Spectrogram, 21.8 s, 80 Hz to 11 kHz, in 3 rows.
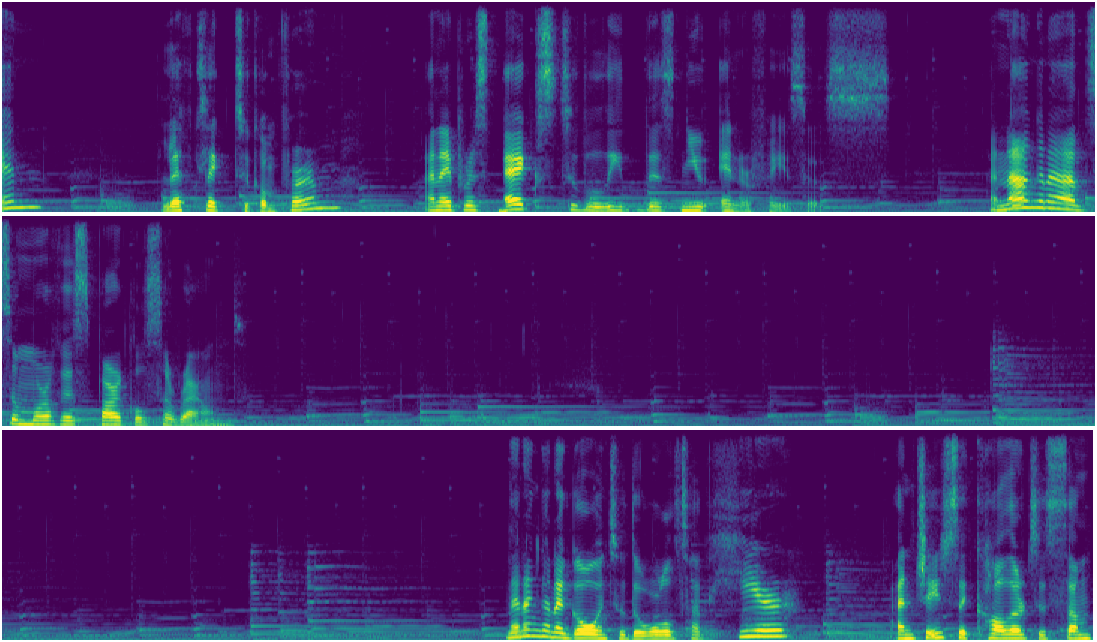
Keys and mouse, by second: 3.0 x, 9.0 click, 9.1 right click, 9.4 click, 9.9 g, 11.8 click, 12.1 g, 13.4 r, 13.4 s, 14.2 g, 14.4 shift+d, 15.5 click, 15.9 g, 16.4 shift+d, 16.9 s, 17.2 g, 20.2 click, 21.6 click.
